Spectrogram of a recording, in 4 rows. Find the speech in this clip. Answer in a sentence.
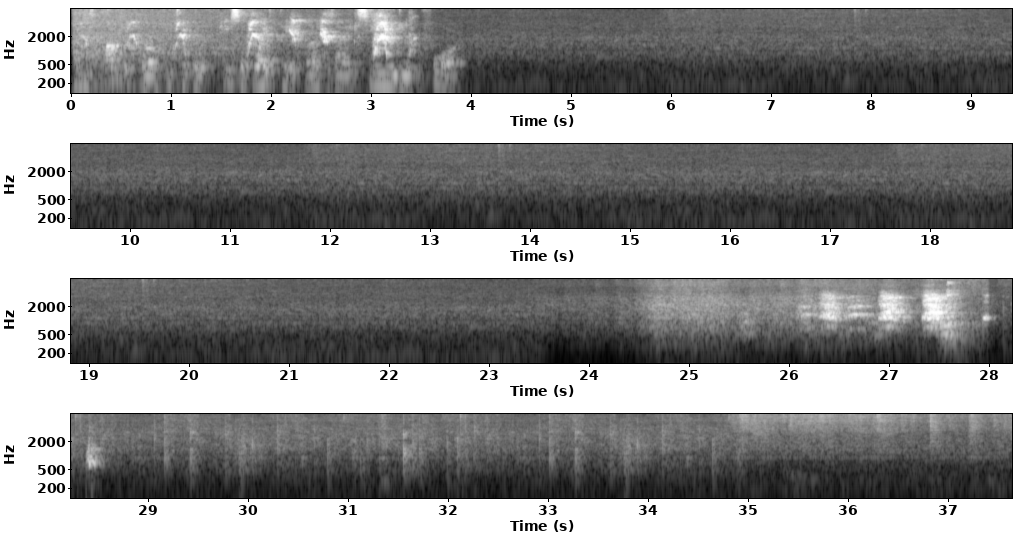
The speech can be heard from 0.0 to 3.9 s.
